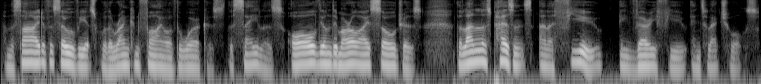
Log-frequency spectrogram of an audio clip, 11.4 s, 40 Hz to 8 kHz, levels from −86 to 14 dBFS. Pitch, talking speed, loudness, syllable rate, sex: 125 Hz, 145 wpm, -17 LUFS, 4.5 syllables/s, male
